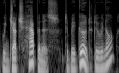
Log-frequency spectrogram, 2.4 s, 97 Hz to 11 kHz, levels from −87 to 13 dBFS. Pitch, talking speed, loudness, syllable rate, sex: 140 Hz, 225 wpm, -21 LUFS, 5.7 syllables/s, male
